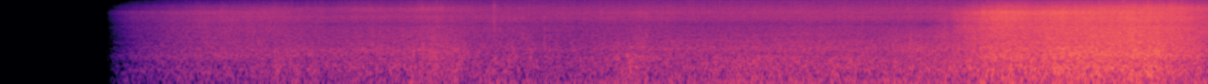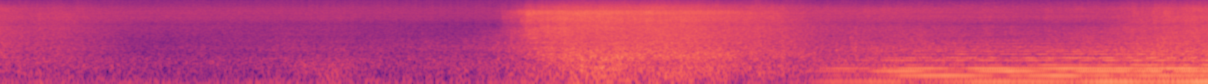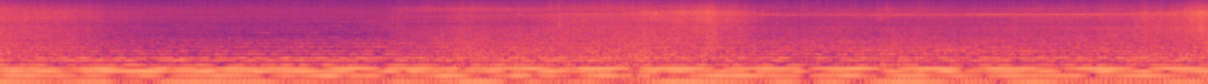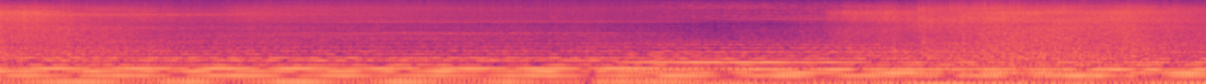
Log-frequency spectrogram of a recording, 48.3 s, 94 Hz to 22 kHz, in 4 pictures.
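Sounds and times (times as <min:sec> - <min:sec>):
ocean waves: 0:01.5 - 0:48.3
relaxation music: 0:20.2 - 0:48.3.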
